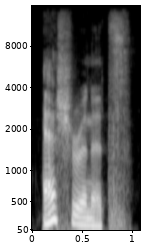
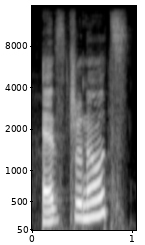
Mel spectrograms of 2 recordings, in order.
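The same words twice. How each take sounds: First: The first syllable begins with an 'sh' sound. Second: The first syllable begins with a plain 's' sound. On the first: "Ash, immer Ash" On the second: "Die sagt nicht Astronauts"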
